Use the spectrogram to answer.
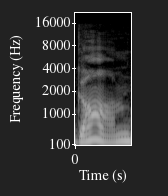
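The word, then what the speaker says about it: gaum: Regional English you would have found this word Gom g-a-u-m and it's it's as you as you suggested it's spelled a couple of different several different ways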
